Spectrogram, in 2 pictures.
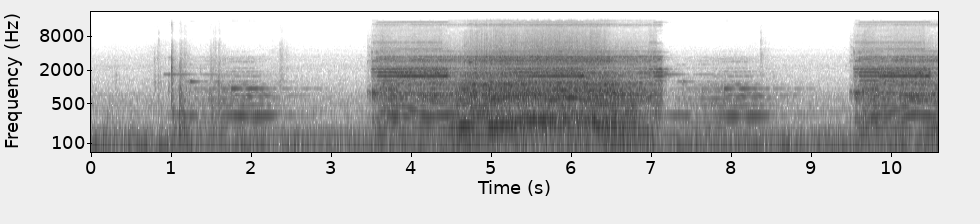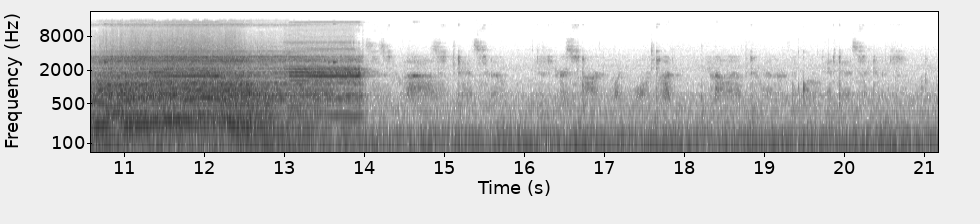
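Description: A loud, distorted, voice-like sound effect that blasts twice, each time for about three to four seconds, over quieter background music.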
